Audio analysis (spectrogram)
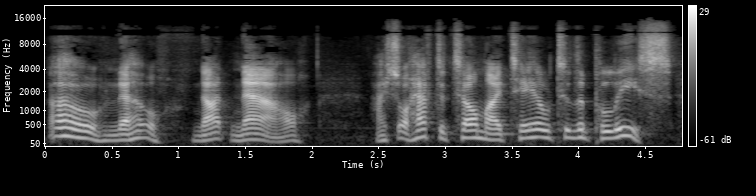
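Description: A man voicing a polite, agitated young engineer in his twenties, breathless and excitable, in an audiobook story. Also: fairly high pitch, a little slow, pitched above the performer's own voice. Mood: relieved, earnest. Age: mid-twenties. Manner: courteous, excitable, shaky, breathless. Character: pale, agitated young male engineer, wounded, hysterical, polite.

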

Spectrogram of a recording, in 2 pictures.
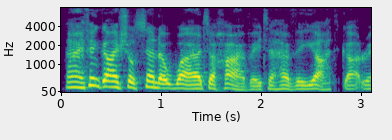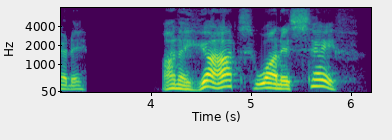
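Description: A man voicing a troubled, melancholy young gentleman in an audiobook, plaintive, earnest and polite. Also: on the high side, lively intonation, measured pace. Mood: pained, weary.

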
